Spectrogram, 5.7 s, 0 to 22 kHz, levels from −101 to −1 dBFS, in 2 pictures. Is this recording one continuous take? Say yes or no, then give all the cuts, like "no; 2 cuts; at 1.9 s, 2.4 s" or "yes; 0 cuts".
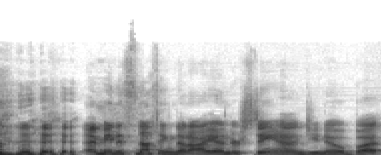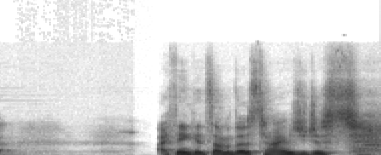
yes; 0 cuts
